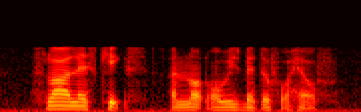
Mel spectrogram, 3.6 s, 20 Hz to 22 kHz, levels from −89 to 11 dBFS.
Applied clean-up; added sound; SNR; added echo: none; none; none; none.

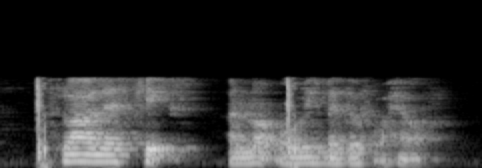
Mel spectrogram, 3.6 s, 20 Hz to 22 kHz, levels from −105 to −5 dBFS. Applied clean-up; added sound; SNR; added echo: classical method WPE with log-MMSE.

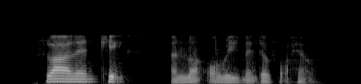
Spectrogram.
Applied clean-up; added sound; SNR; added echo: neural separator model SepFormer WHAMR!.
